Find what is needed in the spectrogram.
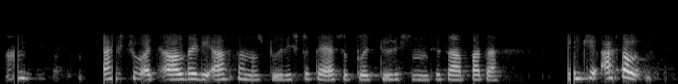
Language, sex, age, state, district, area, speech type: Kashmiri, female, 30-45, Jammu and Kashmir, Bandipora, rural, conversation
